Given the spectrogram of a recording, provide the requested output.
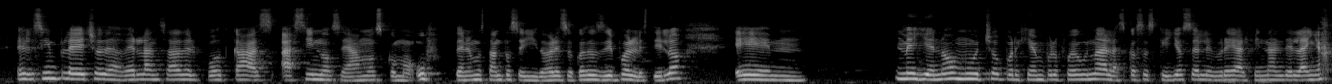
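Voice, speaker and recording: Woman's fairly high voice, monotone and flat, at a moderate pace on a very clean recording with a silent background. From Ecuador. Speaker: tech professional and podcast co-host. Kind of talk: casual interview chat.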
